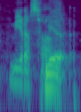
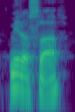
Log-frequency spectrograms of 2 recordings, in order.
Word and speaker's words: Miroslav: Miroslav. Miroslav.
